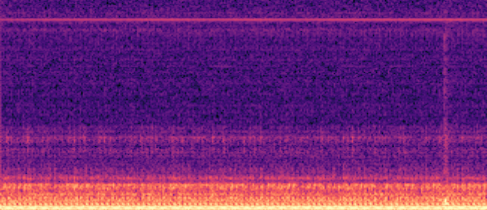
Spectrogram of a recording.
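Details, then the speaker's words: Keurig coffee maker, microphone tipped toward the quiet pump: faint steady low hum with no rise and no water flowing, pump turning extremely slowly from a speed control circuit fault. "that's the pump that's turning extremely slow compared to the other ones"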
